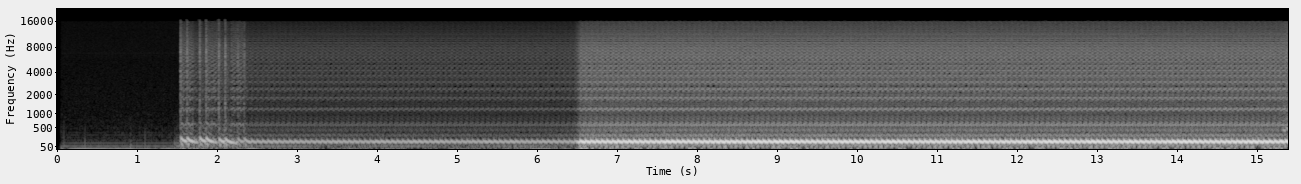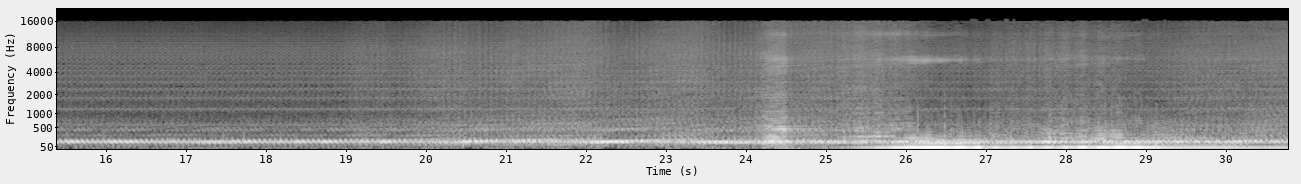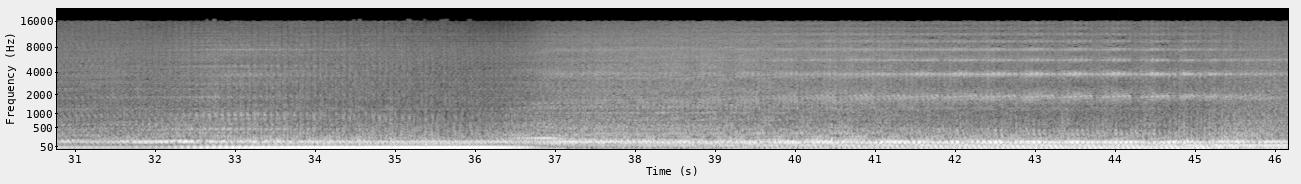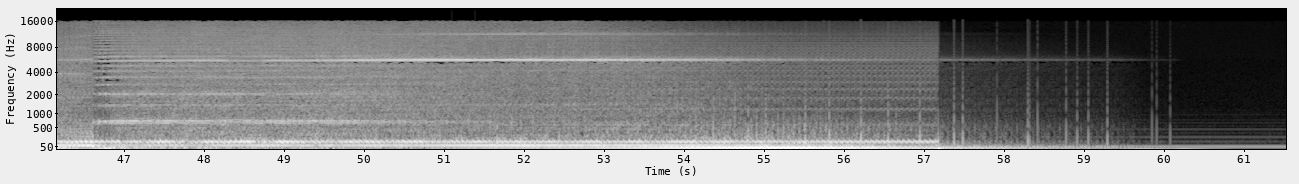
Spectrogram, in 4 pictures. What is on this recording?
double glitch violence
Sound that was produced by cartridge-tilted gameboy advance sp and distorted by looping glitch on cheap realtek soundcard. Additional delays in puredata.
The whole variety of different noises, but in general that sounds crispy. And disturbing.
audio-violence, cartridge-tilting, game-boy, glitch, noise, puredata, wierd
